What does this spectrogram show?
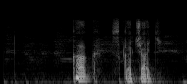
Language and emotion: Russian, neutral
